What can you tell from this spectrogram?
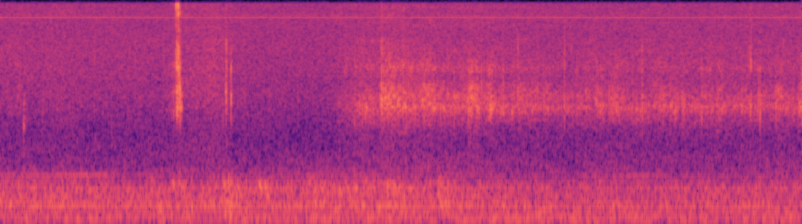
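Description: A spinning reel being cranked on an ultralight rod, a steady fluttering whir that starts about three seconds in, over a low steady rumble. Two short clicks come about a second in.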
